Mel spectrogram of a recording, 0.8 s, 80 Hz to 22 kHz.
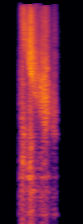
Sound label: Button Whoosh Sci-Fi Small Air Button Beep; Hollywood Edge; sound designer's toolkit v2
